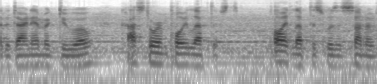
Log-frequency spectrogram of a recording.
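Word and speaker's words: Pollux: Gemini's brightest star is pronounced Polyleptus, and Lynx's brightest star is pronounced Alpha Lensis.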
